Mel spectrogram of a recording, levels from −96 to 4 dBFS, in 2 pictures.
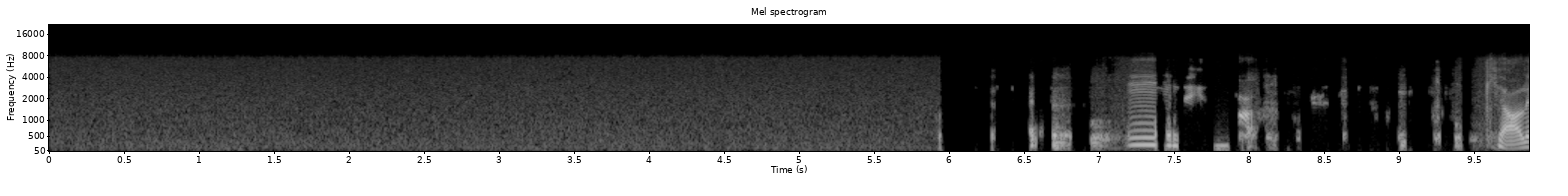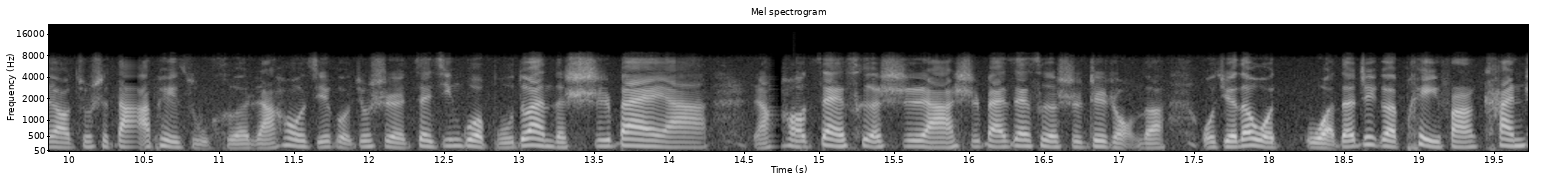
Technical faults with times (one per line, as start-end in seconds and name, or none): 5.90-8.19 other side's voice leaking through
5.97-6.51 background gated by the echo canceller
7.39-9.45 speech suppressed in double talk
8.99-9.55 other side's voice leaking through
10.37-10.47 short stall from a late packet
14.66-14.76 short stall from a late packet
14.82-14.85 short concealed packet loss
